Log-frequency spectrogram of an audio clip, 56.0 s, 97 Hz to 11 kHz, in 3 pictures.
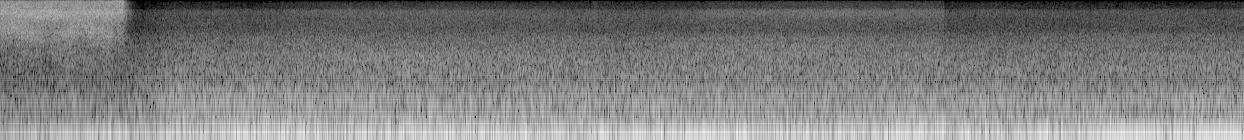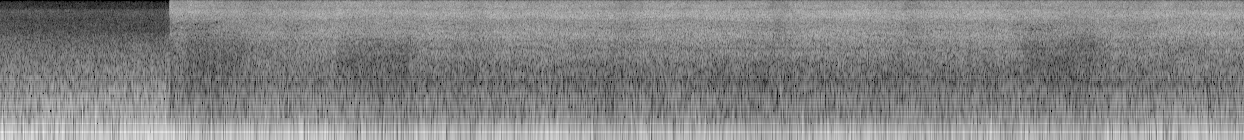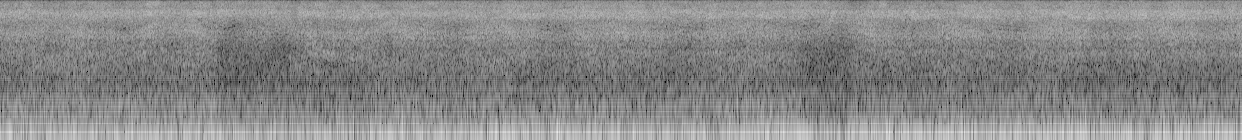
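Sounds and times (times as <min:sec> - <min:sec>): air spray gun hissing: 0:00.0 - 0:02.0, 0:21.2 - 0:55.9
constant low rumble: 0:00.0 - 0:55.9.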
